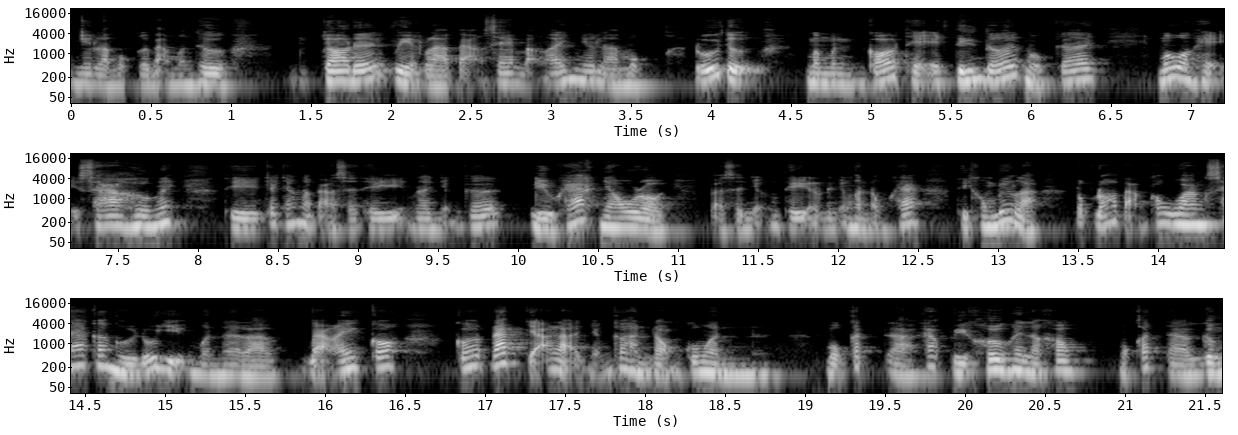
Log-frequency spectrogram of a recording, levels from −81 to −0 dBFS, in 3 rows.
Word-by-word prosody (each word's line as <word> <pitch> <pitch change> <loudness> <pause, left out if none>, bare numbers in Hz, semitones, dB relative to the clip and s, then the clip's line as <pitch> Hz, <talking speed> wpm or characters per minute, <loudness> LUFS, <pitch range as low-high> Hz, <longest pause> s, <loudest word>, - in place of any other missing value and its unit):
như 130 -1 -5
là 120 -2 -4
một 110 0 -9
người 115 - -6
bạn 115 +1 -6
bình 120 0 -4
thường, 125 -2 +1 0.6
cho 155 0 +7
đới 155 +4 +4
việc 135 -6 +3
là 110 -1 +1
bạn - - -7
xem 135 -3 -5
bạn - - -7
ấy 135 +2 -2
như 165 -3 0
là 135 -6 -4
một 115 0 -3 0.3
đối 345 - +6
tượng 350 -1 +5 0.3
mà 135 -2 0
mình 125 -1 -4
có 180 - +4
thể 145 - -2
tiến 160 +3 +5
tới 170 +7 +4
một 150 -3 -1
cái 165 +4 0 0.4
mối 175 +5 +4
quan 145 -2 -3
hệ 150 - -5
xa 155 +2 +1
hơn 155 0 +2
ấy 190 +2 +3 0.3
thì 125 -2 -1
chắc 180 -1 -7
chắn 180 +3 -3
là 175 - -1
bạn - - -6
sẽ 120 +1 -10
thể 125 - -5
hiện 130 +2 -3
ra 130 - -5
những 125 +3 -9
cái 150 +1 -2 0.3
điều 125 -2 +2
khác 190 - +1
nhau 140 -1 +4
rồi. 115 -4 +3 0.3
Bạn - - -9
sẽ 115 0 -9
nhận 155 +6 -9
thể 135 -2 -2
hiện 130 - -3
ra 125 - -9
những 135 - -5
hành 135 - -1
động - - -8
khác. - - -2 0.2
Thì - - -4
không - - 0
biết - - +3
là - - +2 0.2
lúc - - -8
đó - - +1
bạn - - -3
có 175 - -5
quan 170 -2 +5
sát 215 +7 +1
cái 225 - +1
người 125 -2 +2
đối 185 +9 +1
diện 150 -3 0
mình 120 -1 -4
này 120 0 -3
là 110 -1 -1 0.2
bạn - - +2
ấy 175 +6 +2
có 200 +2 +5 0.4
có 195 +5 0
đáp 260 +3 +8
trả - - +3
lại 170 - +2
những 145 - -11
cái 185 +3 -1
hành 140 -3 0
động 130 +2 -1
của 140 - -3
mình 135 -3 +3 0.6
một - - -1
cách - - -3
là 120 -2 -3
khác - - -3
biệt 130 -2 0
hơn 170 +1 +5
hay 165 0 +3
là 135 -4 +1
không, 155 +2 -2 0.2
một - - -8
cách, 190 +1 -5
à, 120 -3 -2
gần 130 +3 +2
145 Hz, 285 wpm, -23 LUFS, 125-170 Hz, 0.6 s, đáp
